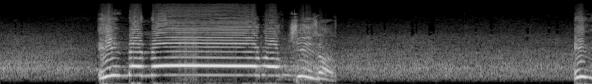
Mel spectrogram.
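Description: A man preaches forcefully through a microphone.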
